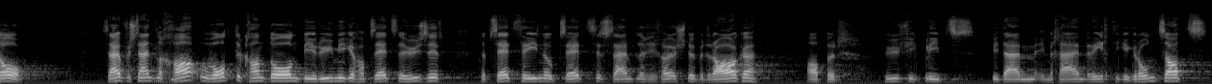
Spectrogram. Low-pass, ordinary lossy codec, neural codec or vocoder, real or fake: none; none; none; real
